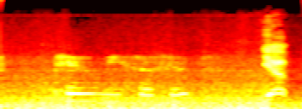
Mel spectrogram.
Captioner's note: woman on phone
